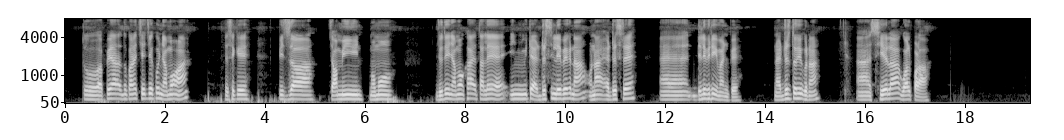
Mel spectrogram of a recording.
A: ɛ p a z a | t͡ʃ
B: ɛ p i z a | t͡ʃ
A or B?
B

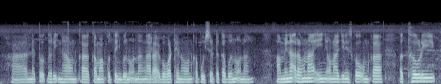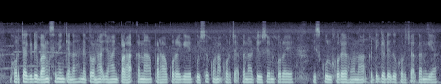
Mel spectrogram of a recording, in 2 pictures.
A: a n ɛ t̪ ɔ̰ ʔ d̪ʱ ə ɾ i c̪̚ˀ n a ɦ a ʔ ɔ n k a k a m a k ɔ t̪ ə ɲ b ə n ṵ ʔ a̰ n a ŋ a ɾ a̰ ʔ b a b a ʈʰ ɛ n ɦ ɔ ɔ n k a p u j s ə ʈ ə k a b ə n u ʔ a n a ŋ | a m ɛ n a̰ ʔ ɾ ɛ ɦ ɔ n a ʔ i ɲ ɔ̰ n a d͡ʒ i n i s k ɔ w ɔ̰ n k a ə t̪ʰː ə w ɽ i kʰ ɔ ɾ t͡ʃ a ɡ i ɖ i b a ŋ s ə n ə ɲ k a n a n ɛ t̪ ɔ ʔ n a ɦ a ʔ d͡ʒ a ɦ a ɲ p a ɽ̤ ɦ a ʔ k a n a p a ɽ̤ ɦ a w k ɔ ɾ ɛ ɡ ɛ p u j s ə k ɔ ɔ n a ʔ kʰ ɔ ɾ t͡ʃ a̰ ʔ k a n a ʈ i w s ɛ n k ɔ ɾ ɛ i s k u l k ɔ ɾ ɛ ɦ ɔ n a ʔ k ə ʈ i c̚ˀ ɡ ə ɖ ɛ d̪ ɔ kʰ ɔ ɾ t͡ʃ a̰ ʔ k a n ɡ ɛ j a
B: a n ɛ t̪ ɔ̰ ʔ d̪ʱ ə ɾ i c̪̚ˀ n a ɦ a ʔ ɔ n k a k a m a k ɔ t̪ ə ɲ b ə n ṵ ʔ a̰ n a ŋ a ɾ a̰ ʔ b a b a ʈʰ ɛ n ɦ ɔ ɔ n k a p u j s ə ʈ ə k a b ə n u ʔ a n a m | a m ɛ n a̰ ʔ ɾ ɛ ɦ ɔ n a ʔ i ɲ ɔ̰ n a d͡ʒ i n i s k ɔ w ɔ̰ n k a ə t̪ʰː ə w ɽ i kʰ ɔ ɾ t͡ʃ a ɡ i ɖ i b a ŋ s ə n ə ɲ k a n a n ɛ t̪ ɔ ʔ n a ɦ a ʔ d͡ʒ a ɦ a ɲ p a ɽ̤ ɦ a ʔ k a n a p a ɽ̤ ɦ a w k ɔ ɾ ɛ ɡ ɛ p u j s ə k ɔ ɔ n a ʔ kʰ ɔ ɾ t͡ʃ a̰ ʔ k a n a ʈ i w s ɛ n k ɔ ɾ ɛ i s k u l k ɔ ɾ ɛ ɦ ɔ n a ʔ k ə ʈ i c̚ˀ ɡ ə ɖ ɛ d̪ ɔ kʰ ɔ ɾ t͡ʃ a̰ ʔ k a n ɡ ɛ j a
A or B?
A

